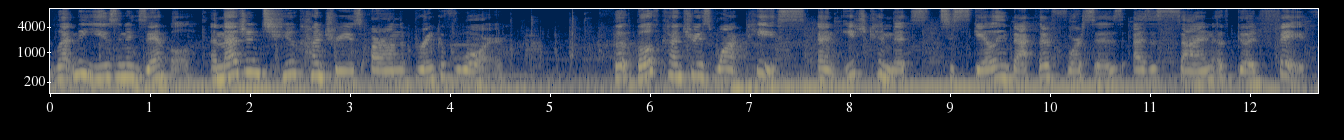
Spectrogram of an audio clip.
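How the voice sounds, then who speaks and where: A woman's voice: mid-range voice, unhurried, music in the background, close to an everyday voice, poor audio. A woman voicing a serious, explanatory student character in an amateur game dub.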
